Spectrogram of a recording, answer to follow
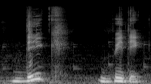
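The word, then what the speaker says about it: দিগ্বিদিক: যুক্ত বর্ণ হিসেবে রয়েছে সো এটাকে আমরা আলাদা আলাদাভাবে উভয়কেই উচ্চারণ করব, অর্থাৎ দিক বিদিক, দিক বিদিক, দিক বিদিক।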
